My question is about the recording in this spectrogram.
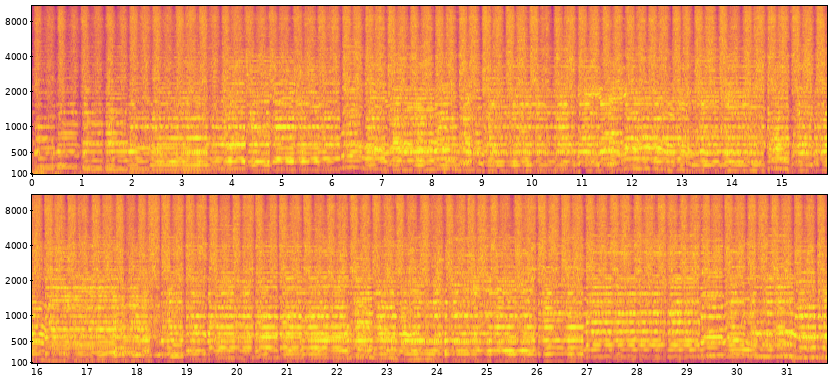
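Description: Piano accordion playing a folk tune in chords, with a washboard scraped in a quick, even rhythm over it; the music grows louder over the first few seconds, then holds steady.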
